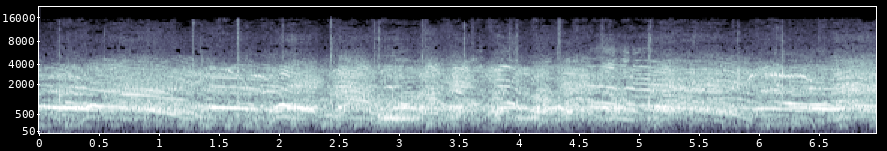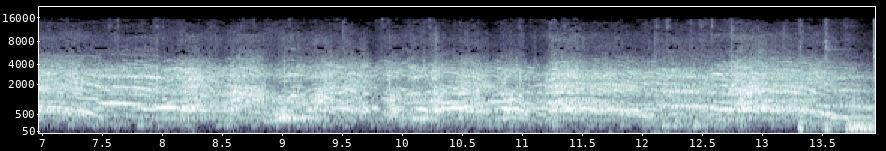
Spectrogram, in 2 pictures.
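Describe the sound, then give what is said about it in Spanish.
A large crowd chants and shouts together in unison, a dense, loud, energetic wall of voices that rises and falls in rhythmic waves throughout: people at a street march in Brazil against the increase, chanting toward balconies and buildings for others to come to the street. “Y la gente cantaba, venía a la marcha contra el aumento, vení, escuchá cómo lo hacen.”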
